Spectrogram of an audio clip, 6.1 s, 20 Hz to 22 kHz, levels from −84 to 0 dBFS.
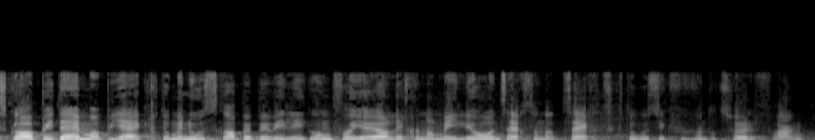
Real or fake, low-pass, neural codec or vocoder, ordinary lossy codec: real; none; none; none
